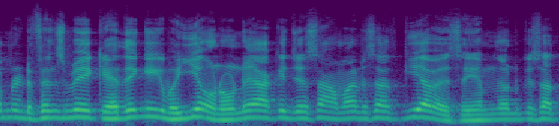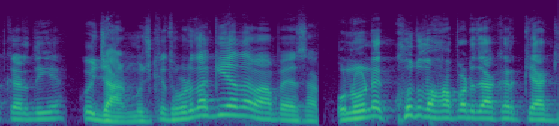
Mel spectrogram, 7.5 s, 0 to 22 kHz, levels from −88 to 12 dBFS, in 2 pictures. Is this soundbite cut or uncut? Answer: cut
